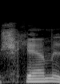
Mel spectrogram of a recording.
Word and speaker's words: Shechem: And then Abimelech is filled with humility, and he goes, he lives in Shechem, or Shechem as it's pronounced in Hebrew. Shechem, you have to really get that guttural in there.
